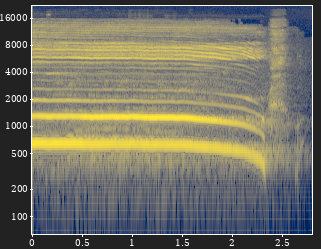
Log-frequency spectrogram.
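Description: An audience of people imitates a coyote howl in a room, one long sustained 'aroo' rising from many voices together, holding steady for over two seconds before sliding down and breaking off.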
